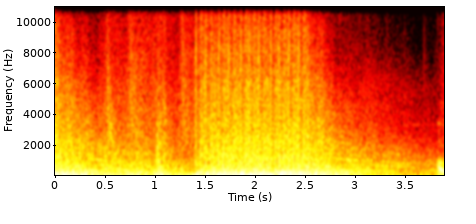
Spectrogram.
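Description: Dense, rapid gunfire in the video game Mass Effect crackles and booms continuously for several seconds, loud and close, then tapers off at the end.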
